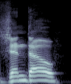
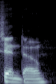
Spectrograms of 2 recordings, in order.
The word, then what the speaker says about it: Gendo: name right oh no his name is jindo it does a e it's jindo will orange ever accept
